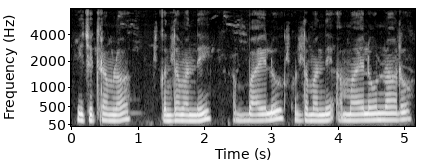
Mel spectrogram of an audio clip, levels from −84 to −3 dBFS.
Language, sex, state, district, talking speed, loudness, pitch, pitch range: Telugu, male, Telangana, Mahabubabad, 80 wpm, -12 LUFS, 155 Hz, 150-170 Hz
